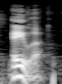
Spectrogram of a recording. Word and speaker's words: Ayla: pronounce her name and it turns out it's Ayla Ayla girl and so her handle is what Kayla underscore girls so it's a ela underscore gir l yeah I was saying a it cuz it's double L so it's again like you know Hispanic pronunciation yeah I googled it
